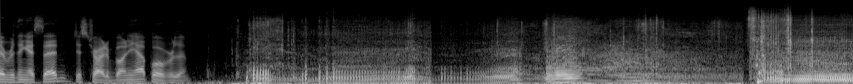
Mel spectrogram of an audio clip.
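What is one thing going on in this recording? A motorcycle engine revs in short, sharp bursts nearby.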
